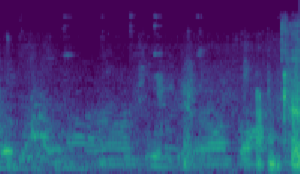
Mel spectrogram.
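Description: Faint background voices murmuring, followed near the end by a man saying "okay" close to the microphone.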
